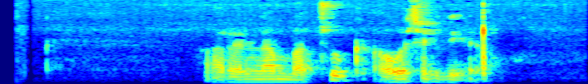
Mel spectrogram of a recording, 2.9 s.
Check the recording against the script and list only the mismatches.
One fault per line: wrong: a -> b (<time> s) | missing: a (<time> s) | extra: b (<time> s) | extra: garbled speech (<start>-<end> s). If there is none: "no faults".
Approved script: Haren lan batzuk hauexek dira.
no faults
